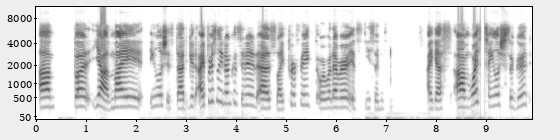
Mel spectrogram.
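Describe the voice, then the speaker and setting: Bright high Austrian woman vlogging. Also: normal speed, smooth, no echo, highs cut off. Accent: Austrian German. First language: German. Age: 20s. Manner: chatty, self-mocking, many ums. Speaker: streamer. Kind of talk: casual vlog to camera. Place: home room at night.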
